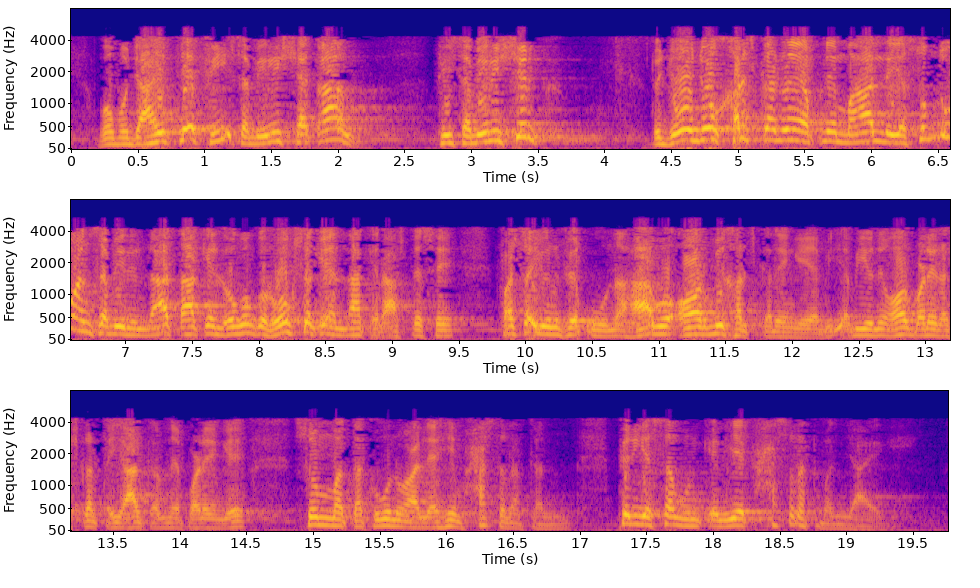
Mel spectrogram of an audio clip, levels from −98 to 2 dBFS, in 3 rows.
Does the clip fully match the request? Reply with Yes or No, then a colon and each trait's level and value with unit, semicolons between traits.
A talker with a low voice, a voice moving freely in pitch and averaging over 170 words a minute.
No: medium, 145 Hz; wide, 6.5 semitones; fast, 190 wpm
